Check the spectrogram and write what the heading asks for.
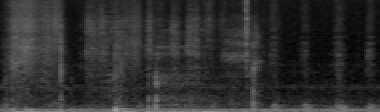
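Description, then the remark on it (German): A pen scribbles across a hard desk surface in quick, irregular scratchy strokes, fairly quiet, with a steady low hum in the background and no talking. “du malst gleich deinen Schreibtisch an.”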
